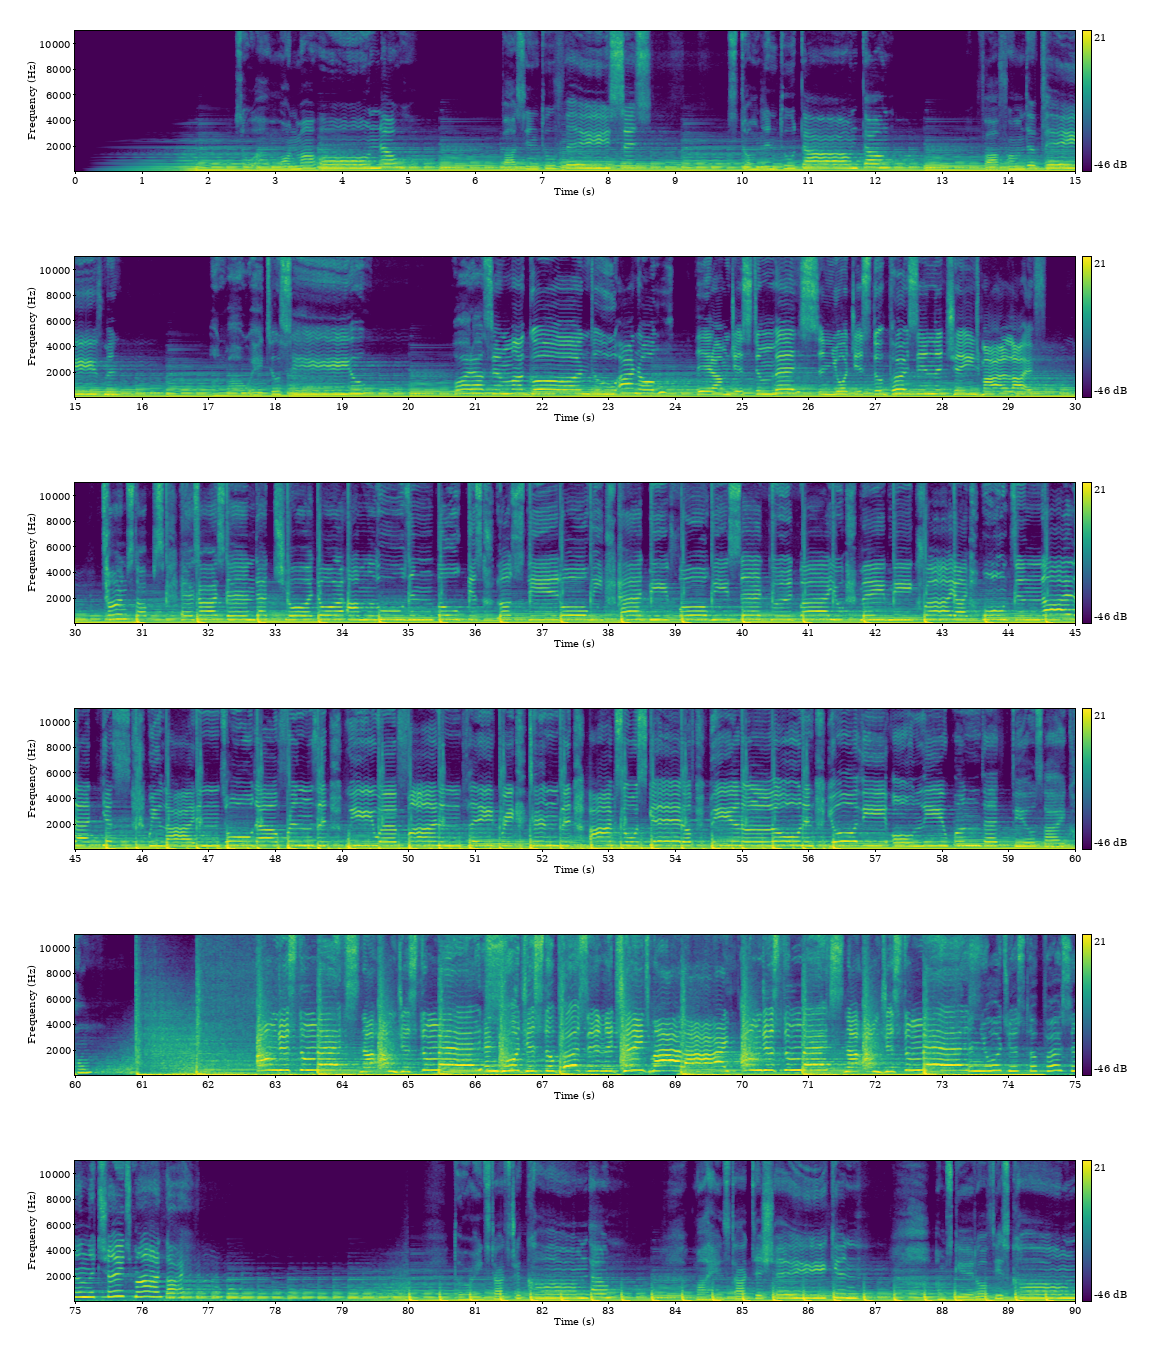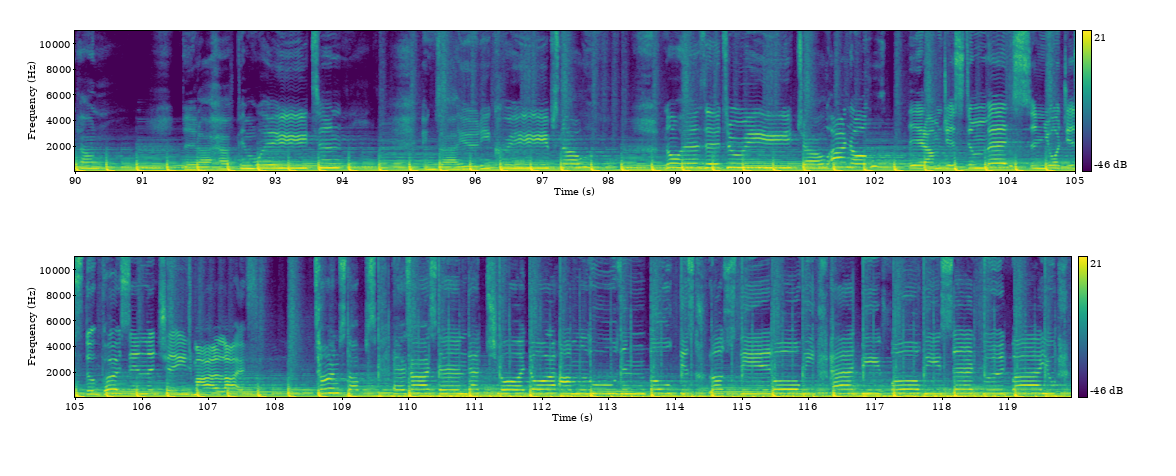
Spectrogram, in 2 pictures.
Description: выполненный в жанре поп с элементами инди.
